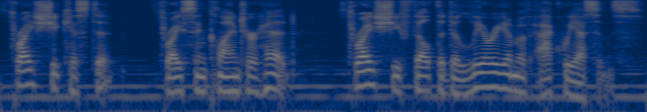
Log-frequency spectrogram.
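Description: A man giving a measured, deliberate and expressive reading of a literary story as a scripted dramatic narration. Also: on the low side, soft background music. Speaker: narrator of an audio story podcast.

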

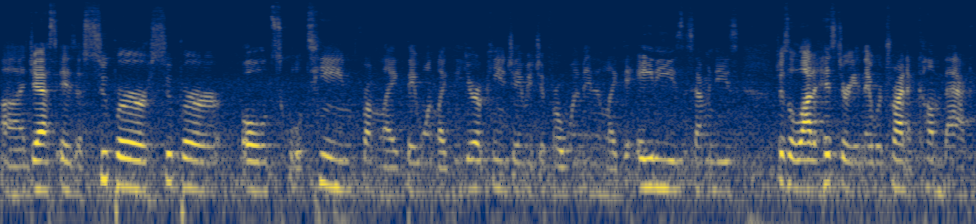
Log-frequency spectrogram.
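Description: A young adult woman chatting casually as a podcast guest, telling stories in an animated, quick way. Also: low-pitched, noisy background. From New York. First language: Italian. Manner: animated storyteller, quick asides.

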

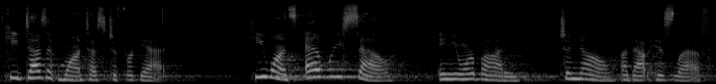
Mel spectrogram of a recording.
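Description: High-voiced woman preaching in a reverberant hall. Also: unhurried. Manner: earnest storytelling preacher, lively emphasis. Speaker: pastor. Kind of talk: sermon.

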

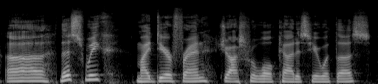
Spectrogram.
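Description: A man's voice: medium pitch, a little slow, a bit bright, smooth, dry recording, studio quality. A young man hosting a casual radio chat in an upbeat, effusive way. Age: young adult. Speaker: college radio show host. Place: radio studio. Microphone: close studio microphone.

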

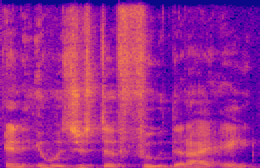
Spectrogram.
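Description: An American man hosting a podcast, chatting in a relaxed way and telling stories with frequent restarts. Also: fairly high pitch, moderate pace, reverberant, slight background noise. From United States. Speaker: podcast host. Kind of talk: casual conversational podcast.

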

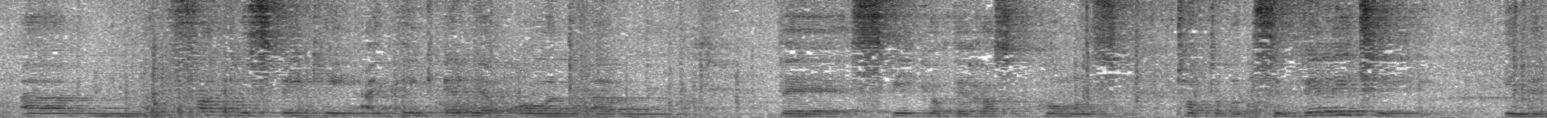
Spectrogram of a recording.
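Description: Panel speaker, male, from Zambia; measured, thoughtful delivery; heard from a distance in a big echoey room. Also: fairly high pitch, background noise. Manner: measured, reflective, with frequent fillers. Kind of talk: panel discussion remarks. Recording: echoey hall, distant mic.

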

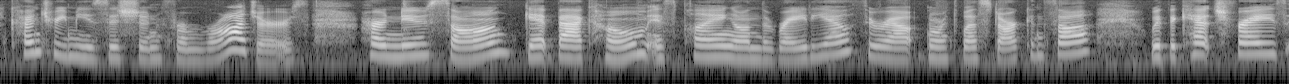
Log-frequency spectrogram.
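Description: A woman's voice: fairly high pitch, a bit bright, a little hiss or hum. A woman hosting a casual interview as a music editor, asking questions in an informal way.

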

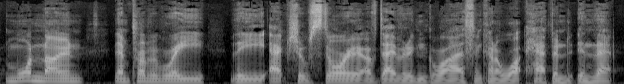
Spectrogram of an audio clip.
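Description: A man's voice: mid-range voice, smooth, no room sound, studio quality. A man with a New Zealand accent preaching an informal sermon at a church service, joking about himself and chatting with the congregation. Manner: self-deprecating and joking, chatty asides to the audience.

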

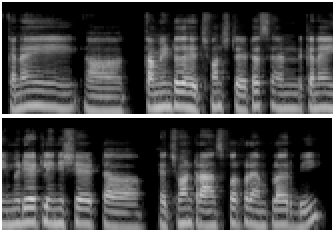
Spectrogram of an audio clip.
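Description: A man's voice: fairly high pitch, fairly even intonation, normal speed, dry recording, clean studio sound. A man calling in with questions for a lawyer, speaking politely and hesitantly. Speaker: caller. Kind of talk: asking legal questions on a call. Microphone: conference call line, close and dry.

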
